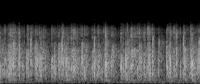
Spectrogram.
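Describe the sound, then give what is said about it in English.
A crowd applauds steadily, dense overlapping claps forming a loud, continuous wash of clapping with no voices, edited in like a canned applause track. “And I'm gonna edit in some clapping there too, so it sounds very extravagant.”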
